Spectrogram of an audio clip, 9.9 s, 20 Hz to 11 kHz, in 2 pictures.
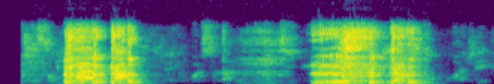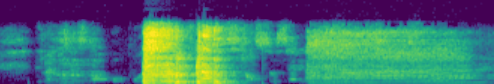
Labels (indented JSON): {
  "expert_labels": [
    {
      "quality": "ok",
      "cough_type": "wet",
      "dyspnea": false,
      "wheezing": false,
      "stridor": false,
      "choking": false,
      "congestion": false,
      "nothing": true,
      "diagnosis": "lower respiratory tract infection",
      "severity": "mild"
    }
  ],
  "age": 50,
  "gender": "male",
  "respiratory_condition": false,
  "fever_muscle_pain": false,
  "status": "healthy"
}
